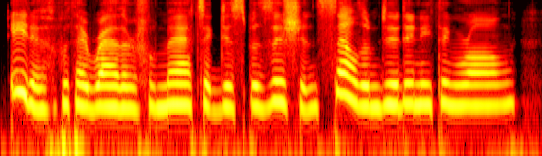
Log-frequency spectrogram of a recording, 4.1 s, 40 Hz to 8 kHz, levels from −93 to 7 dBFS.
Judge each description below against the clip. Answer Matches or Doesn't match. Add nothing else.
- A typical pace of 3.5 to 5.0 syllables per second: Doesn't match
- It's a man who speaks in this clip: Doesn't match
